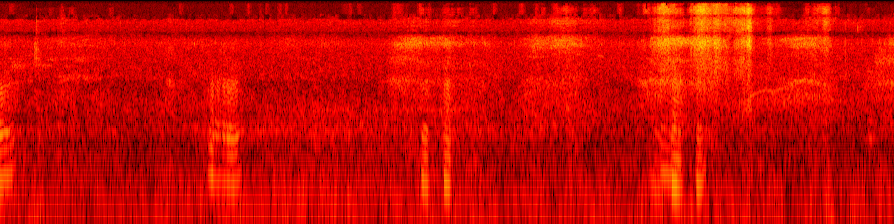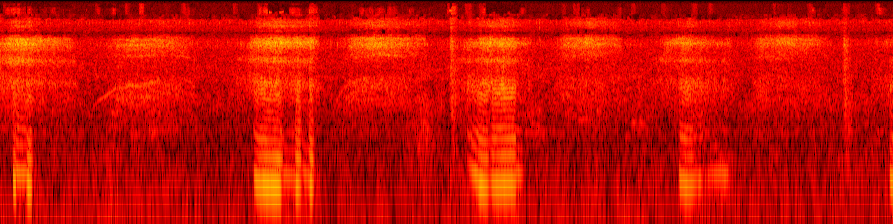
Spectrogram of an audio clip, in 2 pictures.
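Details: Pet cat asleep with its eyes open, snoring indoors: soft squeaky, whistling nasal snores with rising and falling pitch, repeating roughly every two seconds over a quiet, low background hum.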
